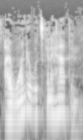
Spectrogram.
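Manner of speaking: quietly voiced retold thought; hushed inner thought. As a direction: wonder it quietly, as if privately thinking.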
